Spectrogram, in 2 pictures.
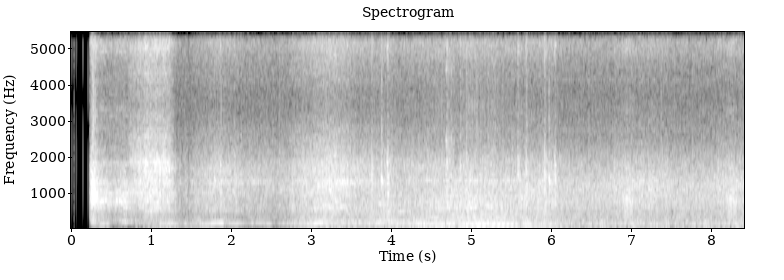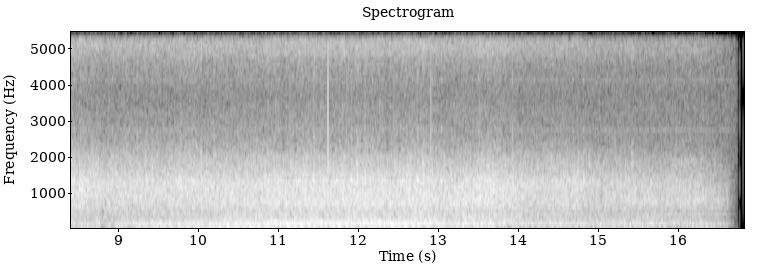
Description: jeep_start.wav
